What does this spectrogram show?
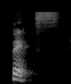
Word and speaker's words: fix: Quase um E, mas não chega a ser. Fix.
